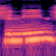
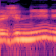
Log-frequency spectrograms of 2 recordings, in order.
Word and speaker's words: Jeanine: So it's Jeanine Sciacca, and I'll spell that. So Jeanine is Jeanine Sciacca, Sciacca.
